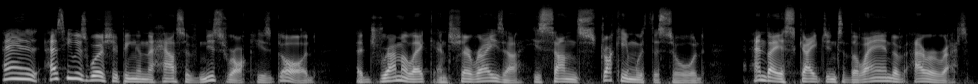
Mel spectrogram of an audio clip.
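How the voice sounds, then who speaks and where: In a dry recording, a man with a medium-pitched, very animated voice speaks at normal speed. He's a pastor and Bible podcast host, reading scripture aloud before explaining it plainly in informal devotional commentary.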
